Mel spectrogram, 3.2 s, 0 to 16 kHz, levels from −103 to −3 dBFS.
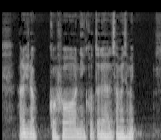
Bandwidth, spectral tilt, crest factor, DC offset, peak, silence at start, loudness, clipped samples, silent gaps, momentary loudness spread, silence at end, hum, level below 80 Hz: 11.5 kHz; -7 dB/octave; 16 dB; under 0.1%; -8 dBFS; 0.05 s; -25 LUFS; under 0.1%; none; 6 LU; 0.4 s; none; -34 dBFS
